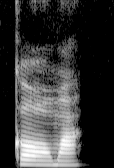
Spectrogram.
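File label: "coma", female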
